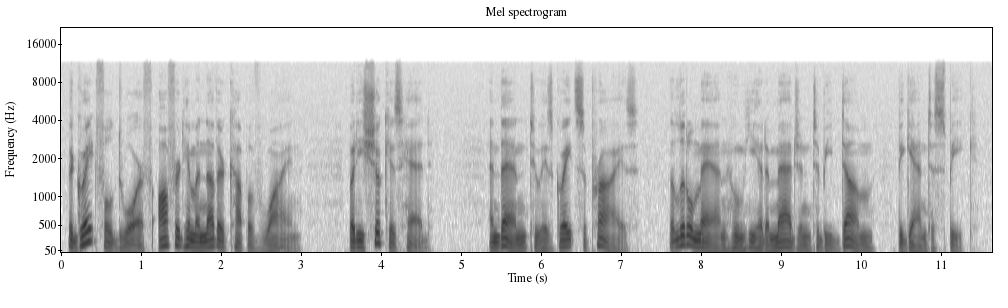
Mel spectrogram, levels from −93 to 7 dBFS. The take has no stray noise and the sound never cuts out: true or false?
true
